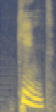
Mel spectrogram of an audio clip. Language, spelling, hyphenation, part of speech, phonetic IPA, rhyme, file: Hungarian, kint, kint, adverb, [ˈkint], -int, Hu-kint.ogg
- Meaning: outside (outdoors)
